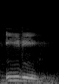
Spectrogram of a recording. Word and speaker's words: EDI: why are you named edie is the phonetic pronunciation of edi that is an acronym for enhanced defense intelligence where are you my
